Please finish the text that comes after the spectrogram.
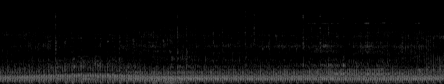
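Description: A chainsaw cuts lengthwise through a log in a Granberg Alaskan mill, a faint but steady droning buzz that holds throughout.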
